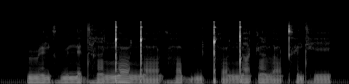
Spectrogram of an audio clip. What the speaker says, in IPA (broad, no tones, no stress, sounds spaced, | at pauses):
ɹ ə̃ ɡʱ u n ə dʱ ã ŋ͡ǃ ɔ ŋ͡ǃ ɒ ɡʱ ɒ b u ǃʰ ɔ ŋ͡ǃ a k ã l ɒ kʰ ə̃ dʱ e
